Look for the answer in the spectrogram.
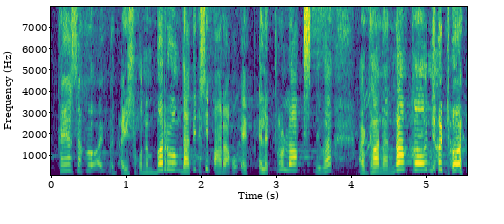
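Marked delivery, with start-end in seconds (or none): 4.1-5.5 loud salesman pitch. Retold or imitated. Pastor mocking his old look, loud salesman pitch. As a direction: play a pushy door-to-door salesman. Imitating door-to-door Electrolux salesman.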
